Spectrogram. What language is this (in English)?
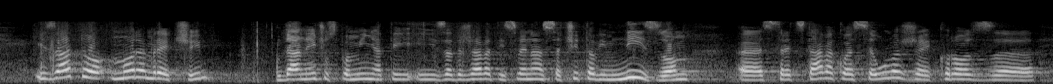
Croatian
